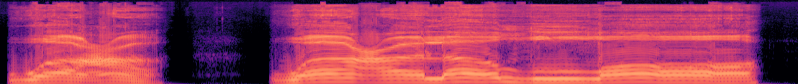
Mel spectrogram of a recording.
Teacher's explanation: Kemudian 'alallah, kalimah Allah ni kita tebalkan, tuan-tuan perempuan. Untuk huruf ain pastikan jauh daripada bunyi hidung lah. Sebab huruf ain ni dia tengah kerongkong.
